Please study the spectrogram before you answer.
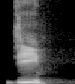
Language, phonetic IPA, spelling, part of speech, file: Russian, [dʲi], ди, noun, Ru-ди.ogg
- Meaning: D, d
